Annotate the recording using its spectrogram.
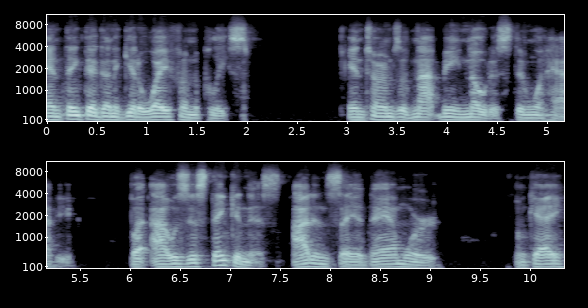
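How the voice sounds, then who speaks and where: The speaker talks at a moderate pace with fairly even intonation and long, frequent pauses over a quiet background. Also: man, very deep, low pitch for a man. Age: 60s. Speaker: community member sharing personal story. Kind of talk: testimony.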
